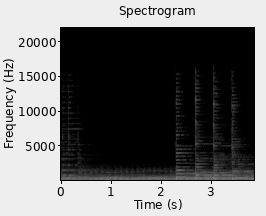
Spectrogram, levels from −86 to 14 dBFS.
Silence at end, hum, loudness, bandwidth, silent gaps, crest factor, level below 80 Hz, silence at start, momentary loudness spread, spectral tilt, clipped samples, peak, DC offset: 0 s; none; -44 LUFS; 16 kHz; none; 18 dB; -66 dBFS; 0 s; 5 LU; -5.5 dB/octave; under 0.1%; -26 dBFS; under 0.1%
